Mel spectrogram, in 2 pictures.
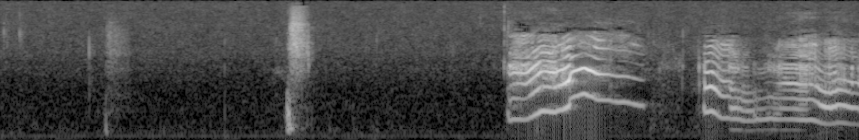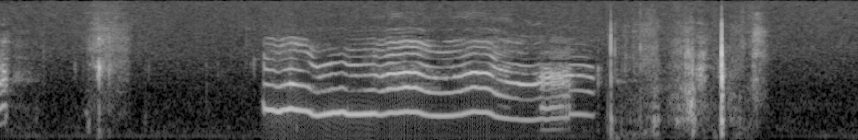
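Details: Poodle indoors making funny noises: drawn-out, wavering whines that bend up and down in pitch, three long bouts of about a second each, with a few short clicks and taps between and a faint steady hum.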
